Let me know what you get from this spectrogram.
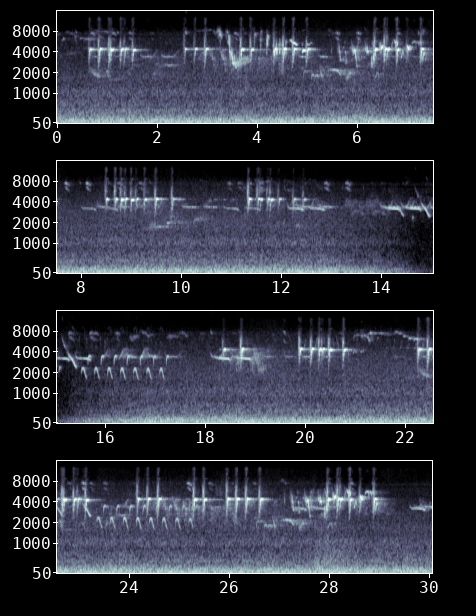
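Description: Several songbirds singing: short repeated chirping phrases and quick trills coming every second or two, over a steady low background hiss. The background noise drops out briefly about halfway through.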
